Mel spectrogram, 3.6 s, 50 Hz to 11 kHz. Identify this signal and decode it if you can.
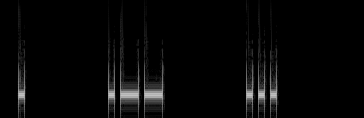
Morse code, heard as a keyed tone, about 20 wpm, spaced as for 8 wpm, 700 Hz. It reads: EWS
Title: 114 Lesson 19e - Letter w - Three Characters 20wpm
